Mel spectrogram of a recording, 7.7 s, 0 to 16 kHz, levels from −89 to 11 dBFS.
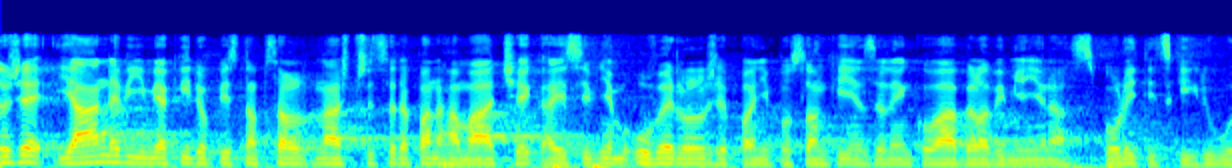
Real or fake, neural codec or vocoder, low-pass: real; none; 7.2 kHz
